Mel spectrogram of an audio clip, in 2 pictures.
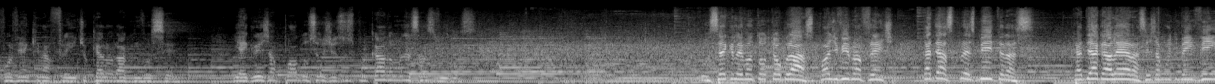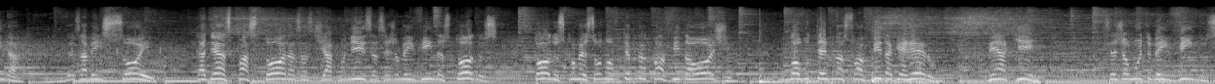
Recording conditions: large echoing room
